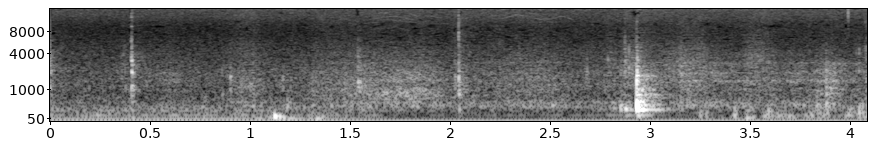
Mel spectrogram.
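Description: A few faint clicks and taps as a laptop DDR3 RAM module is pressed down into its slot's retaining clips, the strongest one about three seconds in, over near-silent room tone.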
